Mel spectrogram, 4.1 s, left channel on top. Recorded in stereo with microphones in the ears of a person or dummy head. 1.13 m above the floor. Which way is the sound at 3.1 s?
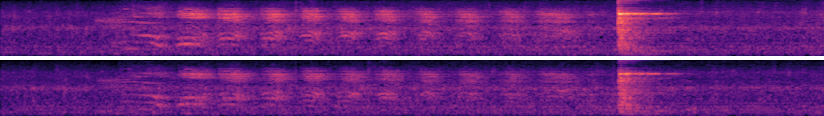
65° left (ahead or behind).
